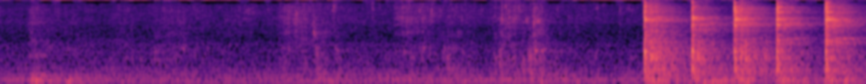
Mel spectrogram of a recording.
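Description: Metal spoon stirring wet mustard greens in a stainless steel pot, a faint wet sloshing, then near the end a quick run of sharp metallic knocks of the spoon against the pot.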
